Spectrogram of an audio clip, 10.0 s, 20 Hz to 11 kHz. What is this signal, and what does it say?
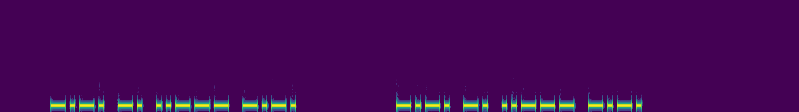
Morse code, heard as a keyed tone, about 19 wpm, 700 Hz. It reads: CN2C CN2C
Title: DXCC-100 Call Signs - 4 Characters - Repeated 3x - 20wpm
